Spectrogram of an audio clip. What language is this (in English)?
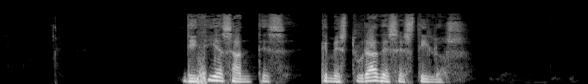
Galician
